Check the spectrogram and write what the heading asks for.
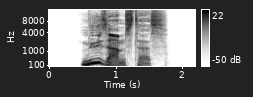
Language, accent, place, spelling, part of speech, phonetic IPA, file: German, Germany, Berlin, mühsamstes, adjective, [ˈmyːzaːmstəs], De-mühsamstes.ogg
- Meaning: strong/mixed nominative/accusative neuter singular superlative degree of mühsam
